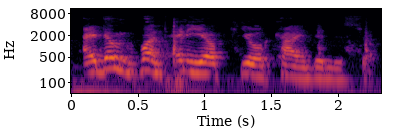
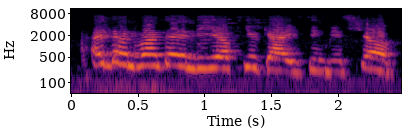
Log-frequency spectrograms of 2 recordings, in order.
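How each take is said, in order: First: It is said in a normal voice. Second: It is said in a put-on Italian accent.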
